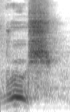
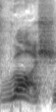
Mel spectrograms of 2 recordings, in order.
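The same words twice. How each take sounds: First: "Rush" said with a long "oo", as "Roosh"; Roosh variant. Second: Said in the usual way. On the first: Shown as a demonstration. Host explaining translations, "Rush" said as "Roosh". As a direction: turn the vowel of "Rush" into "oo". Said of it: "some translations it's Rush". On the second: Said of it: "it's Rush in Mega Man".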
